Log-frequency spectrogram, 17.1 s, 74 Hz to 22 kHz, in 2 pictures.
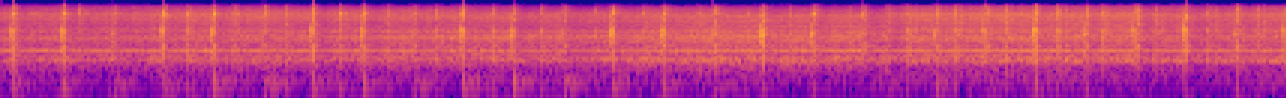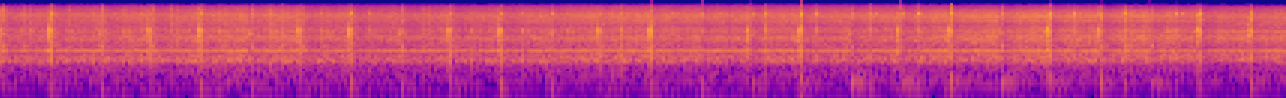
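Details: SW14 three-in-one shockwave machine applied to the ankle over cooling gel with treatment head number two: sharp regular snapping pulses about one a second over a steady hum.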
